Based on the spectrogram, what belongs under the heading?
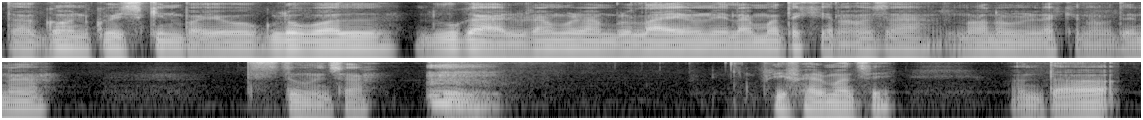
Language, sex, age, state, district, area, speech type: Nepali, male, 18-30, West Bengal, Jalpaiguri, urban, spontaneous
